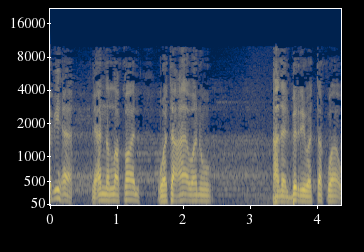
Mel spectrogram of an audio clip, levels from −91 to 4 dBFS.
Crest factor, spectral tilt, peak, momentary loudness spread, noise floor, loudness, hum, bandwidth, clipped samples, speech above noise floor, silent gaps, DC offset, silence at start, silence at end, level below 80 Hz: 20 dB; -6 dB/octave; 0 dBFS; 7 LU; -41 dBFS; -19 LUFS; none; 10.5 kHz; under 0.1%; 23 dB; none; under 0.1%; 0 s; 0 s; -50 dBFS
